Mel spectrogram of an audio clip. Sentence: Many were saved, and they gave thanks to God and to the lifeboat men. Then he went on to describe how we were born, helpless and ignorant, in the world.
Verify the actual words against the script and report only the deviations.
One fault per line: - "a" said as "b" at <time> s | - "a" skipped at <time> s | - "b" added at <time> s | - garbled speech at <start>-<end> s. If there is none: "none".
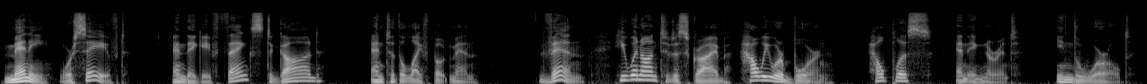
none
